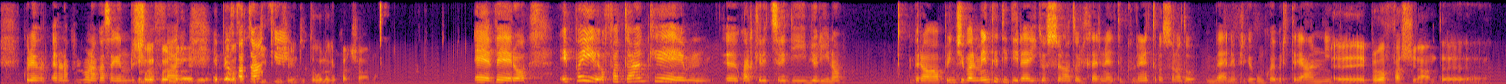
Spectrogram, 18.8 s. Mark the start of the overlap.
1.7 s

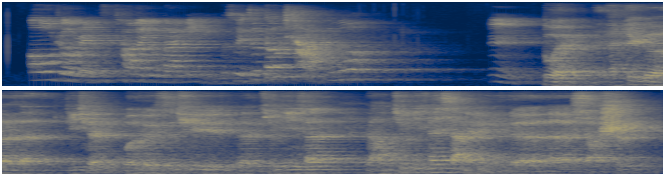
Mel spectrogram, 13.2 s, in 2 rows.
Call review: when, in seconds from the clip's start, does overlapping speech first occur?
none

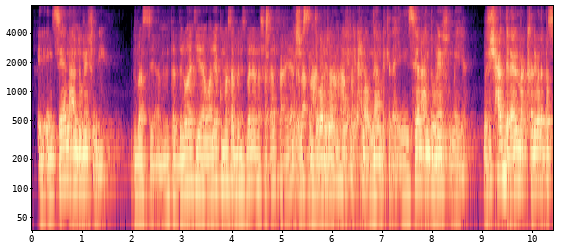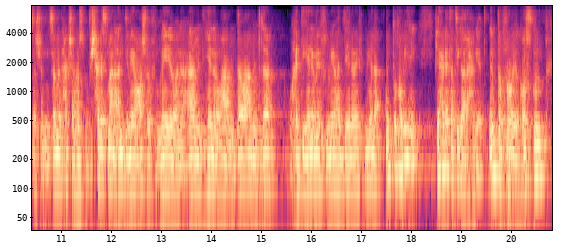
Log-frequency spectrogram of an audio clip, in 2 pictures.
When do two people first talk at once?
5.2 s

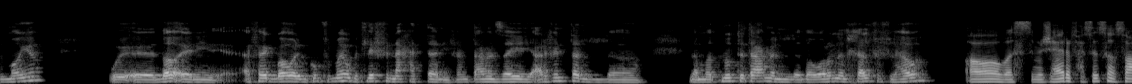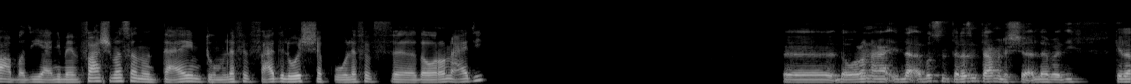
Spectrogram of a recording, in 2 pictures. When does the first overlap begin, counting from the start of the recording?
none

